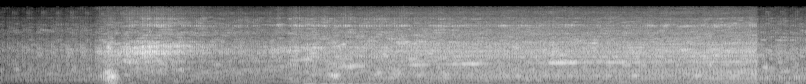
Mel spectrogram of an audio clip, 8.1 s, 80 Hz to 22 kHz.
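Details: Hyundai i10 Grand engine after rebuild with turbo, freshly refitted: starts, then steady even running with no knocking or rattling, previous noise gone; healthy engine.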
